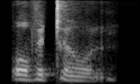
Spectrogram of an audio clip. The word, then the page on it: overtone: Indian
